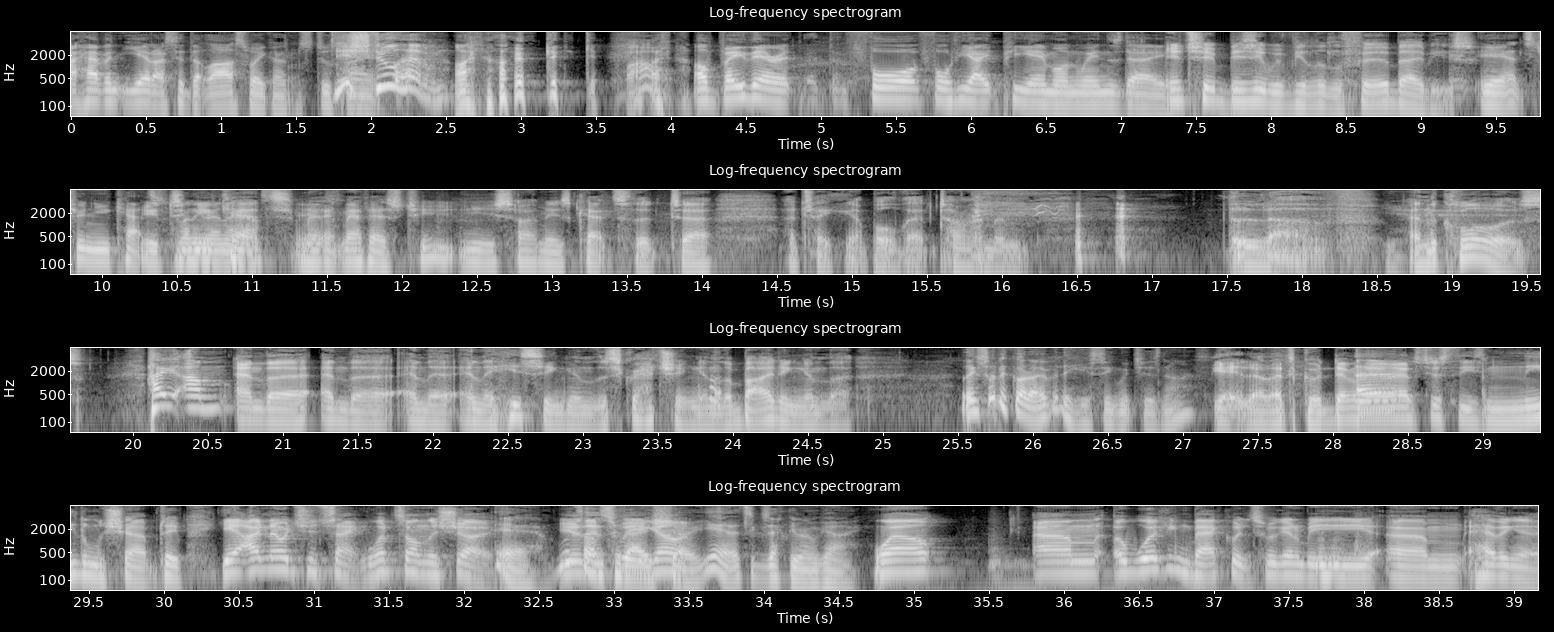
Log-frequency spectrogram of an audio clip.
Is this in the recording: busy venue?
no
